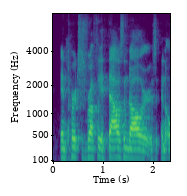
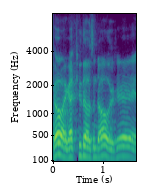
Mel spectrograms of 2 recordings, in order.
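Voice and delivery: lightly hammed-up glee, higher and louder; mock excitement; 4 semitones higher, 5 dB louder than usual. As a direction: play the naive new cardholder cheering. Acting out getting a new credit card.

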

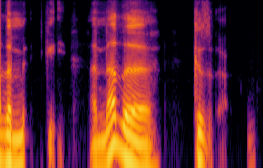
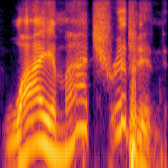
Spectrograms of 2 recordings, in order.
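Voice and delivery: disbelieving; much slower than usual. Retold or imitated. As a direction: throw her question back, stunned. Repeating her question in disbelief.

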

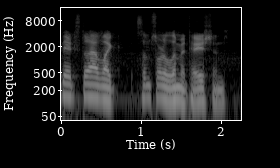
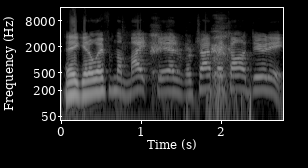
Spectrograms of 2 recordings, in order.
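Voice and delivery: higher, pushy voice shooing someone off the mic; annoyed gamer kid; 7 semitones higher than usual. Pretend. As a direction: snap at him to get off the mic. Kid voiced playing Call of Duty.

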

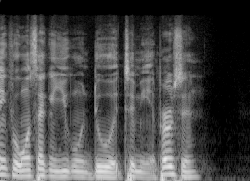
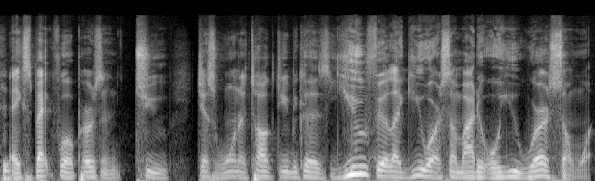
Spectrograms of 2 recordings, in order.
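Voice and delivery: ordinary delivery

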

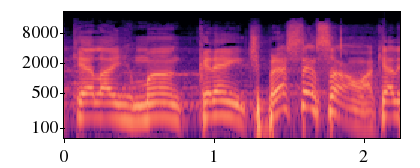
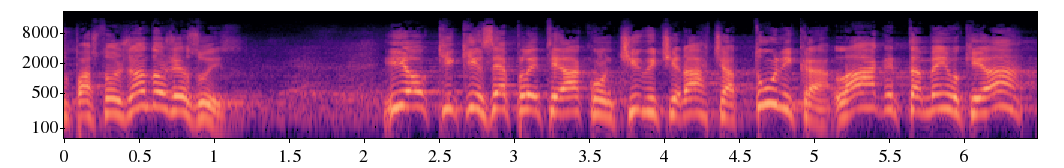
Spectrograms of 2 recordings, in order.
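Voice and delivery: preaching at full force; 6 semitones higher than usual. Acted. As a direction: proclaim each line to the church. Preaching the verses.

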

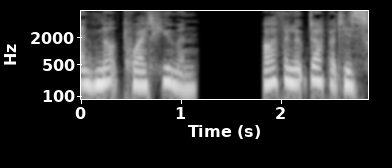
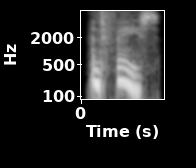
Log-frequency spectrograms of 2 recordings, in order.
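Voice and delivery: usual speaking voice

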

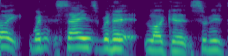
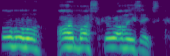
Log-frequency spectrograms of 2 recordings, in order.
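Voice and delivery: real bad Cockney accent; Oscar Isaac. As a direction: do a deliberately terrible Cockney. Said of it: "real bad Cockney accent".

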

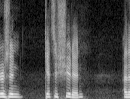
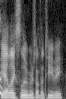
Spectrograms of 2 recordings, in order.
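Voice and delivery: ordinary talk, nothing marked

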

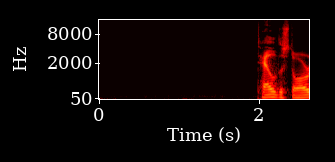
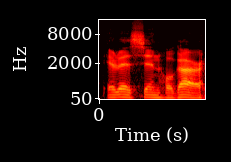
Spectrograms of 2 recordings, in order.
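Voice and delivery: mock Spanish; 5 dB louder, much slower than usual. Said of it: "He's like".

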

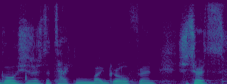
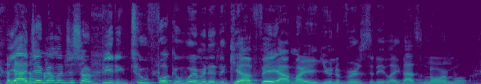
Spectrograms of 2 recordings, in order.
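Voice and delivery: loud, high-pitched mock confession; sarcastic; 5 semitones higher, 8 dB louder than usual. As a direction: protest with heavy sarcasm, starting high and loud. Sarcastic retort to Jamie's question.

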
